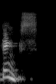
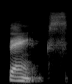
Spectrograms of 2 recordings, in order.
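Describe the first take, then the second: First: The vowel is reduced so it sounds like thinks. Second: The word is said crisply with a clear vowel. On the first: The speaker calls it wrong. "it comes out thinks" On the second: The speaker calls it right. "I have to really say"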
